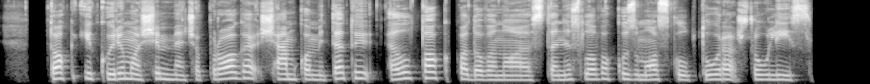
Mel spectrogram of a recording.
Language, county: Lithuanian, Vilnius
